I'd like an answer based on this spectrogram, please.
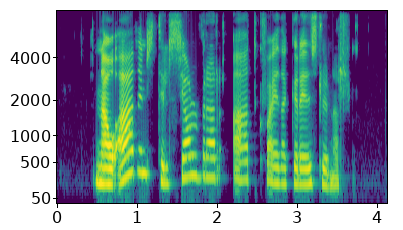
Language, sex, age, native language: Icelandic, female, 40-49, Icelandic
